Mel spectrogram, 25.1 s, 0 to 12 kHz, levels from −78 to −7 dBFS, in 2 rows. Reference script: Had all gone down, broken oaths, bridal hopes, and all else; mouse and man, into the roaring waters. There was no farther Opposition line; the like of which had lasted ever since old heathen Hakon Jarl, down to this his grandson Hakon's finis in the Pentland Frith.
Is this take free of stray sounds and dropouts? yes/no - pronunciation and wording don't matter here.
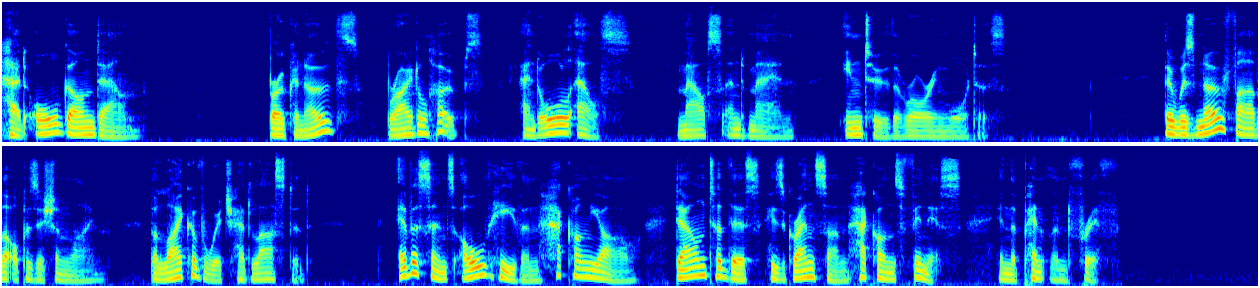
yes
